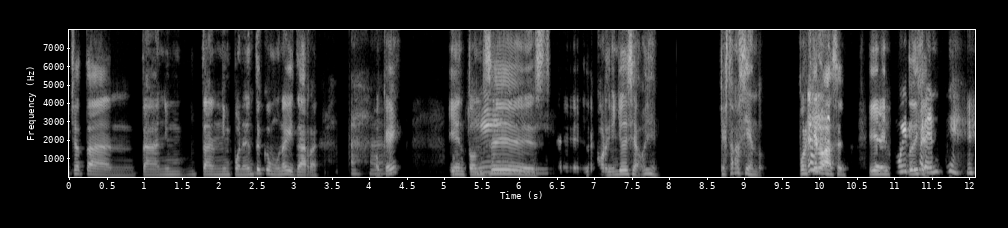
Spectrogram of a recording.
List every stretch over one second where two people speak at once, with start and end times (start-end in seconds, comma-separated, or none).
5.1-6.4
